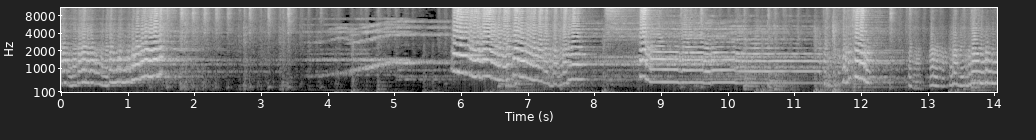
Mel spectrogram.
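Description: Live jazz band: a trumpet solos in fast runs with sliding, smeared notes over drums and bass, and the drums and bass come in heavily about four seconds in.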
